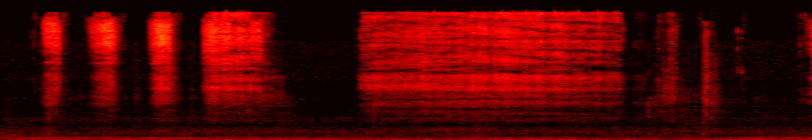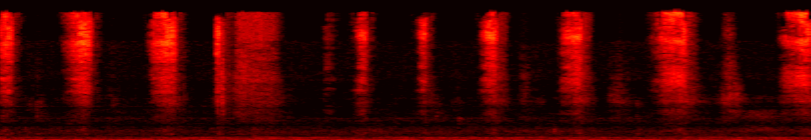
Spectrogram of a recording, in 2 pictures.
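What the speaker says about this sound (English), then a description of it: "draw lines that curve towards that center point" A pencil sketches curved lines on paper in quick, light repeated strokes, a soft rhythmic scratching close by, with a person talking over it.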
